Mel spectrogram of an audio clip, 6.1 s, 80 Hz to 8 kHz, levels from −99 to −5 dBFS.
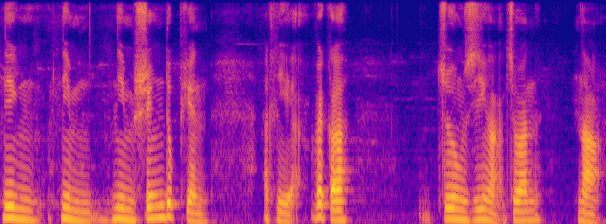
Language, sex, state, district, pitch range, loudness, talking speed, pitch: Mizo, male, Mizoram, Aizawl, 120-145 Hz, -22 LUFS, 140 wpm, 130 Hz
